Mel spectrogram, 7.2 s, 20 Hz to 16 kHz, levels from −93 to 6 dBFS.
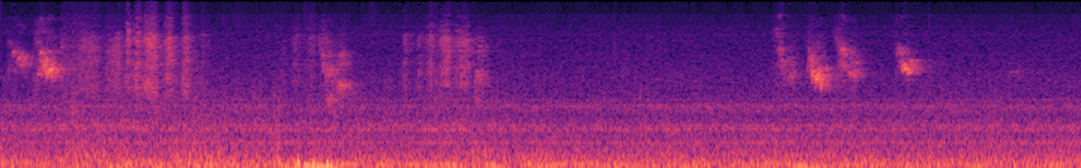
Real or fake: real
